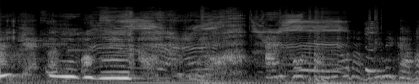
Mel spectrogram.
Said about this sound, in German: Na los, kleines süßes Alien-Baby, schlaf weiter, bitte.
